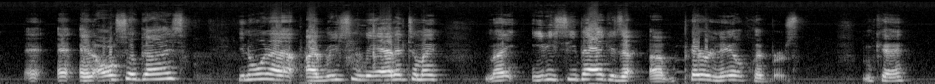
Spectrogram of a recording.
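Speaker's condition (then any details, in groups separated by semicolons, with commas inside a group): Cerebral palsy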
